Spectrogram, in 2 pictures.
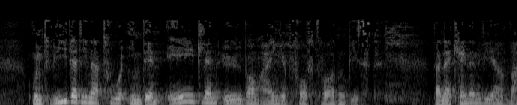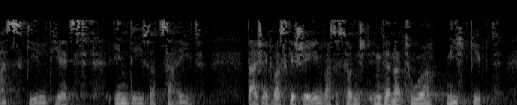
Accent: Baden-Württemberg, Germany; ich denke da gerade auch an Baden-Württemberg, mein Heimatland

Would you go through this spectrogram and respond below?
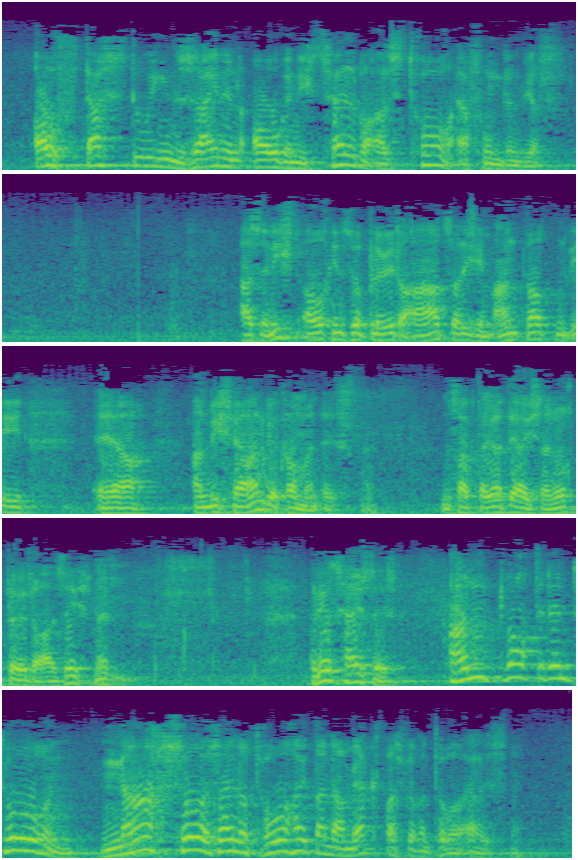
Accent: Schaffhausen, Switzerland; Ich bin in Schaffhausen im Waisenhaus aufgewachsen, Itten.

